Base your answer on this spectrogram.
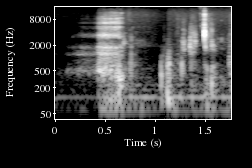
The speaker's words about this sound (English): Take a sip of my tea here. Throat's getting a little dry.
